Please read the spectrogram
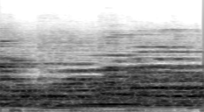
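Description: A choir singing, with several voices holding sustained notes together.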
